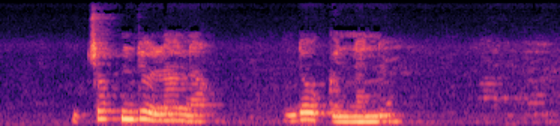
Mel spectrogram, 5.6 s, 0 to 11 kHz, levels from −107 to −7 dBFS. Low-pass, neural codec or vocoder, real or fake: 9.9 kHz; none; real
